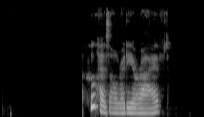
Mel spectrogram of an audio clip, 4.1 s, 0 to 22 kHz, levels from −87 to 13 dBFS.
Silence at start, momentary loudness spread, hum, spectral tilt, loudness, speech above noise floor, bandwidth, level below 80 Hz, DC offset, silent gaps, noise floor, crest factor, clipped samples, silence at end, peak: 1.75 s; 10 LU; none; -6 dB/octave; -24 LUFS; over 66 dB; 16 kHz; -70 dBFS; under 0.1%; none; under -90 dBFS; 20 dB; under 0.1%; 0.75 s; -8 dBFS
